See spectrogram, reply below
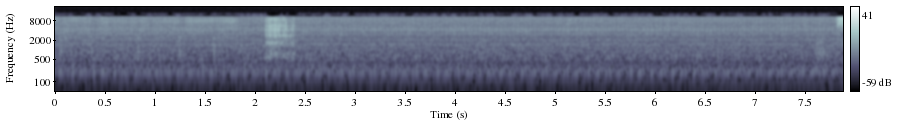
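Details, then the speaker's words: Steady motor hum and whir with a brief louder hiss as water is suctioned to clear the catheter, during a demonstration of Yankauer and Y-catheter suctioning with a Guedel airway in an unconscious patient; suction machine running. "it's important to clean your catheter in between so you just do that by using your water to suction up into your water and then you can do it again like so"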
